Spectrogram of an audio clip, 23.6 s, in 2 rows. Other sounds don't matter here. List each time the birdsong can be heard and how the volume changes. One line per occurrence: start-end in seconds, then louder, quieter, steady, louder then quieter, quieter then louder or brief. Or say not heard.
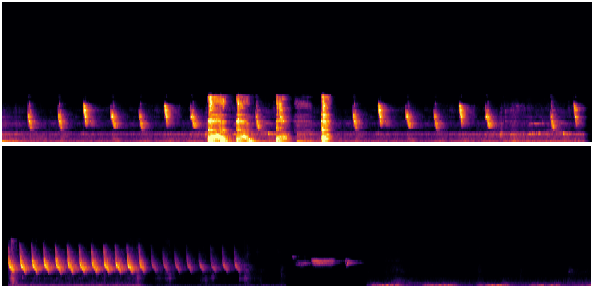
0.0-23.5 quieter.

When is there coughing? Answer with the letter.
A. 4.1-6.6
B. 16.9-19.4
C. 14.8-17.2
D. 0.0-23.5
A.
